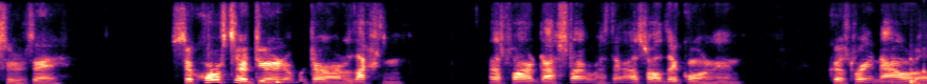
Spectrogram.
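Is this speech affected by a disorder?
Yes: ataxia; speech and swallowing affected.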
